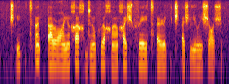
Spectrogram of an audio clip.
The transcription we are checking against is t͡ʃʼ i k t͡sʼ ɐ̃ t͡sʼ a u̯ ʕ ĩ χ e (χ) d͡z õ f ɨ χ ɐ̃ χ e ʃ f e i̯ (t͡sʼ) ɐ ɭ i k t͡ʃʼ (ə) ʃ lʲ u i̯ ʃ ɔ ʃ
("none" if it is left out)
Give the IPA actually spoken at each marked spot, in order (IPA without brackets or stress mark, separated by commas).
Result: χ, t͡sʼ, ɐ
